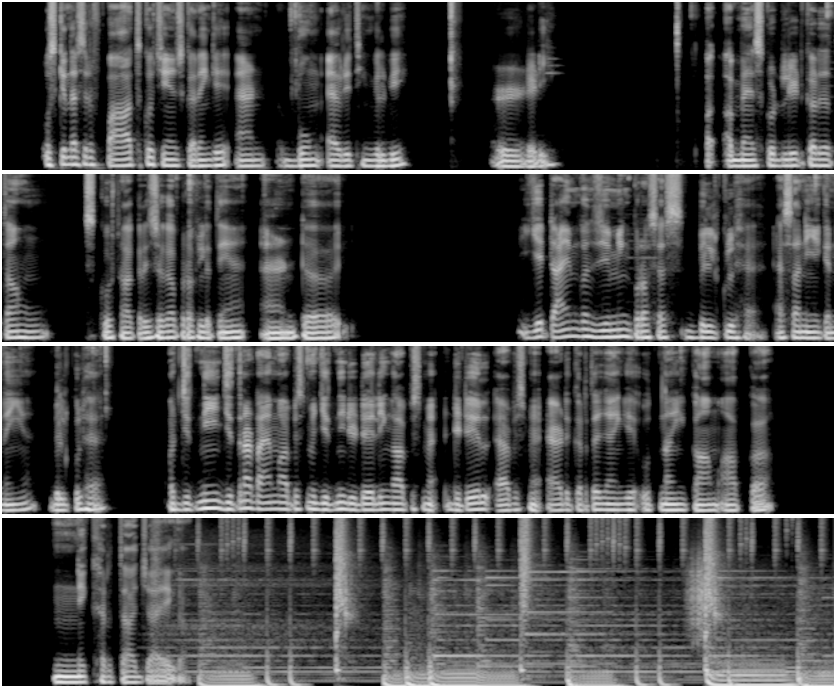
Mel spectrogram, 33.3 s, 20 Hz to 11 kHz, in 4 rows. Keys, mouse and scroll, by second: 2.7 ctrl+d, 4.2 g, 6.0 click, 9.9 space, 10.1 click, 10.4 space, 12.1-15.5 drag, 16.2 v, 16.3-17.3 click, 17.4 space, 17.5 click, 17.9 space, 18.6 click, 19.4 g, 21.0-23.1 drag, 24.6-25.2 click, 25.5-26.7 drag, 26.8-27.5 click, 27.5 scroll down 1, 27.7 space, 29.8-30.4 click, 30.3 space, 32.8 space.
